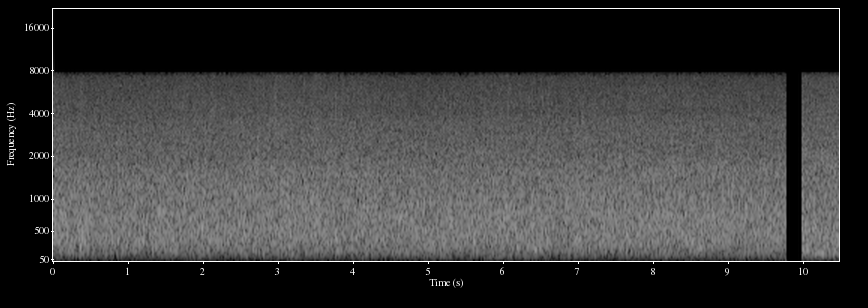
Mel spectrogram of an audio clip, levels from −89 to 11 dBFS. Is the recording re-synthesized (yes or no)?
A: no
